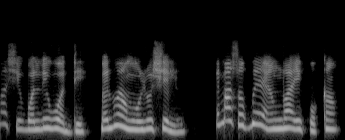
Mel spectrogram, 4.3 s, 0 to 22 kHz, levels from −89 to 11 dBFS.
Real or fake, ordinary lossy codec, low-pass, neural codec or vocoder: fake; none; none; codec, 16 kHz, 2 kbps, FunCodec, trained on Chinese and English, 25 frames a second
